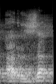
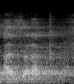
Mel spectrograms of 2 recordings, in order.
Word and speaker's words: ازرق: ازرق شامی، بعض مرثیوں میں ارزق آ گیا، وہ غلط پرنٹ ہوا، پھر وہی چل گیا. صحیح تلفظ ہے ازرق.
